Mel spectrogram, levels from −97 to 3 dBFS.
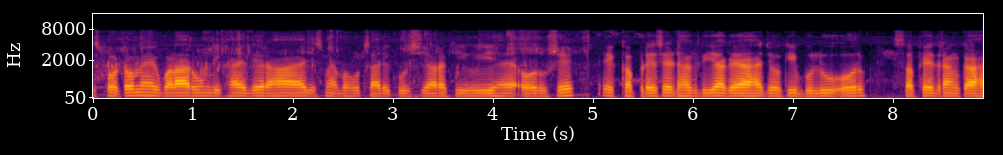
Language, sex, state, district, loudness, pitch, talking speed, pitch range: Hindi, male, Jharkhand, Deoghar, -20 LUFS, 125 Hz, 220 wpm, 120-125 Hz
